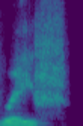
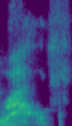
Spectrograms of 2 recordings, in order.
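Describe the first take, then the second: First: The name is said without an L sound. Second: The name is said with an L sound. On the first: The speaker calls it right. "but it's Rafe" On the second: The speaker calls it wrong. "You want to say Ralph"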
